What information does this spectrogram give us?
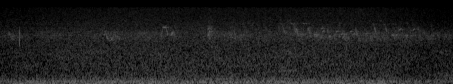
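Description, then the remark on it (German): Faint, scattered chirps from small birds landing near a pond and pecking for food along the shore rise now and then over a steady soft outdoor hiss and rustle. No one speaks. “Kleine Vögel landen zwitschernd in der Nähe des Teiches und picken am Ufer nach ihrem Futter.”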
